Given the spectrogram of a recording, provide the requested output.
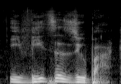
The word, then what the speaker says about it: Ivica Zubac: Ivica Zubac.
